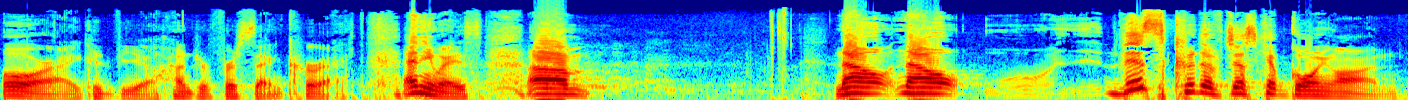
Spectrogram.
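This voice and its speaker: Man, fairly high voice, candid and self-deprecating, telling a personal faith testimony. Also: big pitch swings, measured pace. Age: adult, married.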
